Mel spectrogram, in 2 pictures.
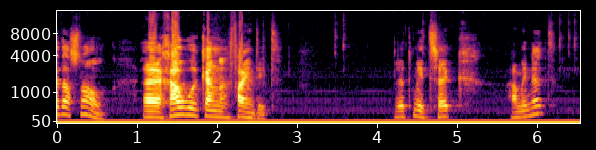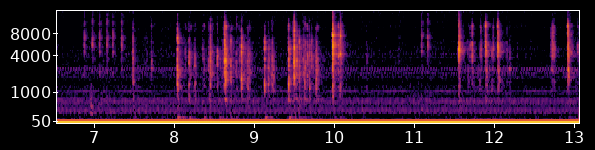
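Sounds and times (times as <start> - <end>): steady low hum: 0.0 - 13.0
computer keyboard key clicks: 11.1 - 13.0.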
